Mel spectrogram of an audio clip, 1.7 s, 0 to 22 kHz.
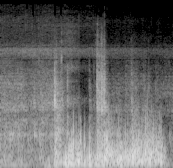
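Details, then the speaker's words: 1973 Chevrolet Camaro power window being lowered: short rough grinding scrape about a second long; regulator suspected to need greasing or adjustment. "There's a nice little sound there when you roll it back down, so you can hear that. Probably needs to be greased inside or adjusted."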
